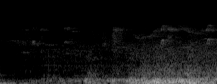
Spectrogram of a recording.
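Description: Outdoor background: a few faint, short bird chirps over a low rumble that grows louder about a second in. No knife strokes.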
